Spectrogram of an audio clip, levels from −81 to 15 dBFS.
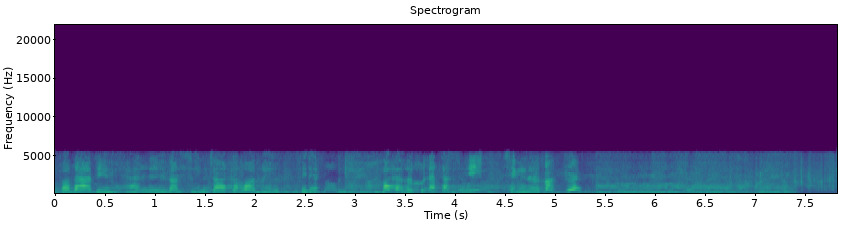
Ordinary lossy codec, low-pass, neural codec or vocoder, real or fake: AAC, 48 kbps; 5.4 kHz; codec, 16 kHz, 1 kbps, FunCodec, trained on LibriTTS, 50 frames a second; fake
